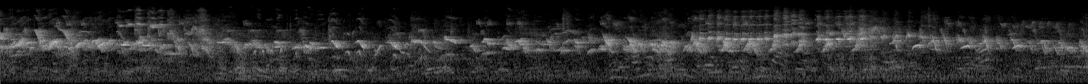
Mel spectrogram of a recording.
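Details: Greater green leafbird singing loudly in koncer style: an uninterrupted, fast stream of chirps, trills and bright whistles, about four notes per second.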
